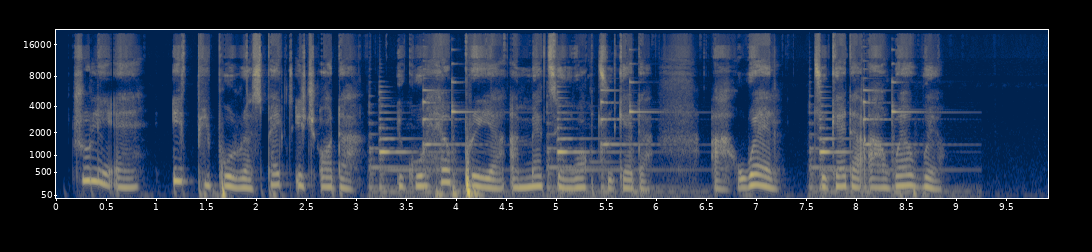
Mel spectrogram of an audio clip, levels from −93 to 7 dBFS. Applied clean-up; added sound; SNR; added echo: none; Guitar; 5 dB; none.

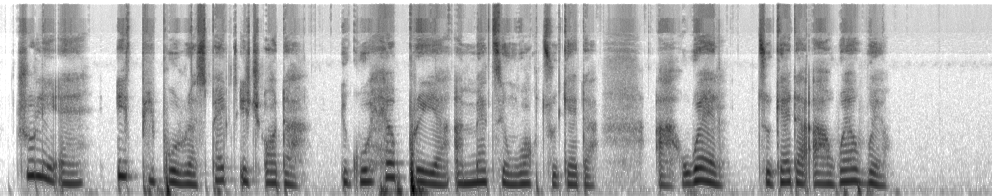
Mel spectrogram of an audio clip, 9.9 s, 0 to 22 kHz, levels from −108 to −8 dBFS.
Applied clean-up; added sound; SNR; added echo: none; none; none; none.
